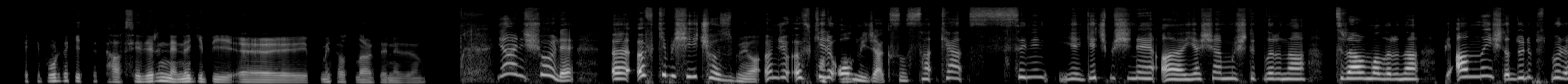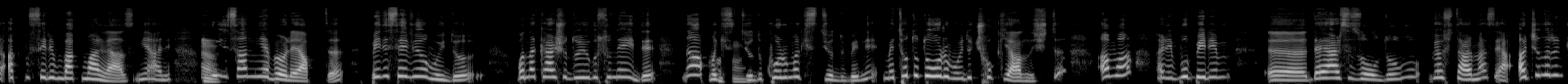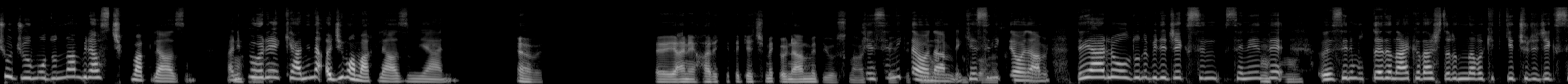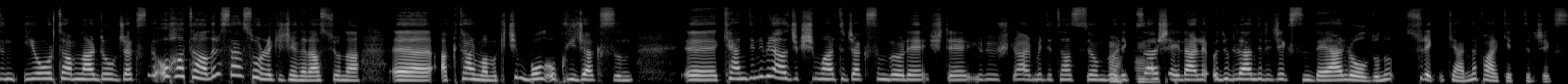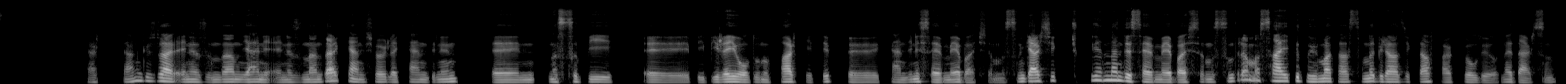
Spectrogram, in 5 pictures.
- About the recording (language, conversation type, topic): Turkish, podcast, Ailenizin beklentileri seçimlerinizi nasıl etkiledi?
- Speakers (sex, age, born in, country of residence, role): female, 40-44, Turkey, Germany, guest; male, 25-29, Turkey, Poland, host
- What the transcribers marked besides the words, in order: other background noise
